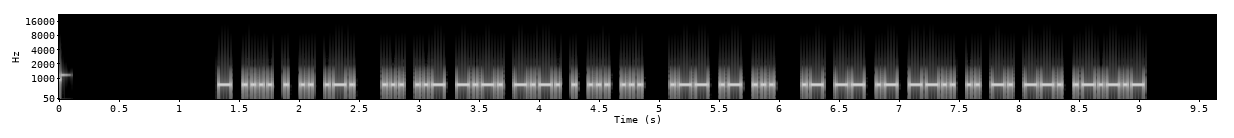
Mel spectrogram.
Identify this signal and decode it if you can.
Morse code, heard as a keyed tone, about 34 wpm, 700 Hz. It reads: THEIR SUCCESS WAS AMAZING.
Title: Sentences from Top 1500 Words 35wpm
